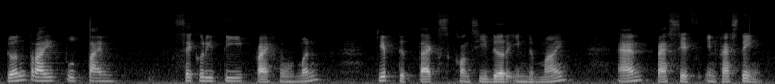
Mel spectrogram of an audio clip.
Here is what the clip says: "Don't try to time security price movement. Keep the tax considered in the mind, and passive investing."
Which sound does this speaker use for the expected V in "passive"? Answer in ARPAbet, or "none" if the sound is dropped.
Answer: F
